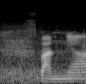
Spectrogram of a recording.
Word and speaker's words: España: España is how you pronounce it? España.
